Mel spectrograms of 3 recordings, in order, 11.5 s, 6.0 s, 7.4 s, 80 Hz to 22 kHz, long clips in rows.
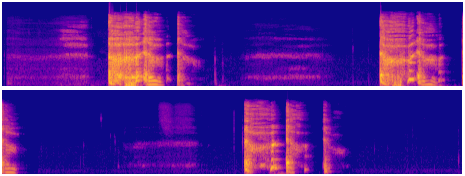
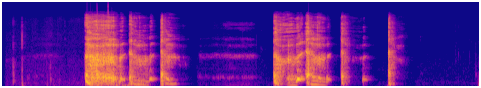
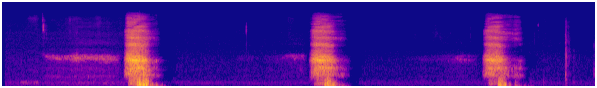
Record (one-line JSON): {"three_cough_length": "11.5 s", "three_cough_amplitude": 32767, "three_cough_signal_mean_std_ratio": 0.29, "cough_length": "6.0 s", "cough_amplitude": 32767, "cough_signal_mean_std_ratio": 0.37, "exhalation_length": "7.4 s", "exhalation_amplitude": 30188, "exhalation_signal_mean_std_ratio": 0.25, "survey_phase": "beta (2021-08-13 to 2022-03-07)", "age": "45-64", "gender": "Female", "wearing_mask": "No", "symptom_cough_any": true, "symptom_new_continuous_cough": true, "symptom_runny_or_blocked_nose": true, "symptom_sore_throat": true, "symptom_fatigue": true, "symptom_headache": true, "symptom_change_to_sense_of_smell_or_taste": true, "symptom_loss_of_taste": true, "symptom_onset": "5 days", "smoker_status": "Ex-smoker", "respiratory_condition_asthma": false, "respiratory_condition_other": false, "recruitment_source": "Test and Trace", "submission_delay": "1 day", "covid_test_result": "Positive", "covid_test_method": "RT-qPCR", "covid_ct_value": 24.2, "covid_ct_gene": "N gene", "covid_ct_mean": 24.3, "covid_viral_load": "10000 copies/ml", "covid_viral_load_category": "Low viral load (10K-1M copies/ml)"}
